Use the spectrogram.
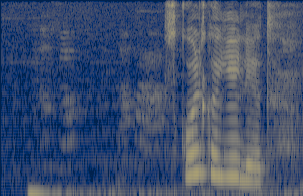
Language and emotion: Russian, neutral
